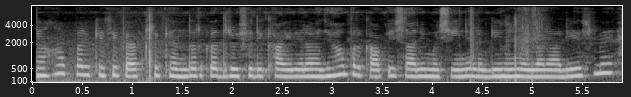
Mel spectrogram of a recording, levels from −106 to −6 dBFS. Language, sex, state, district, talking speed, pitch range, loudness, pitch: Hindi, female, Rajasthan, Churu, 235 wpm, 235-270 Hz, -33 LUFS, 245 Hz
